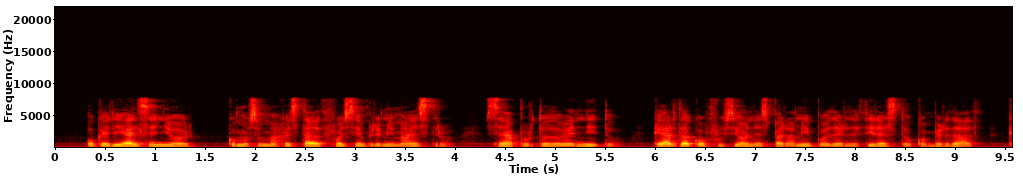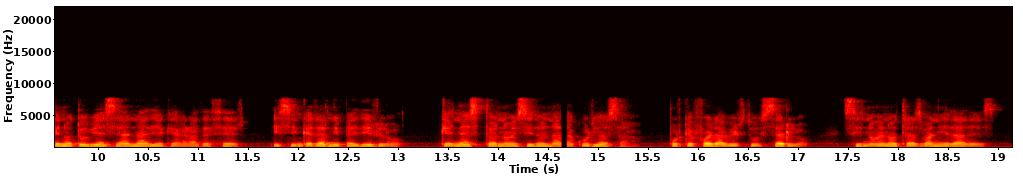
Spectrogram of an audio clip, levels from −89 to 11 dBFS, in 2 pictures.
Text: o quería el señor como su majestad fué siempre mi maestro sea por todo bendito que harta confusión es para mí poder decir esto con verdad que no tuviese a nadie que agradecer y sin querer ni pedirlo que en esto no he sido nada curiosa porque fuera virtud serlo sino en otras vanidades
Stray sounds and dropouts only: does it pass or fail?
fail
